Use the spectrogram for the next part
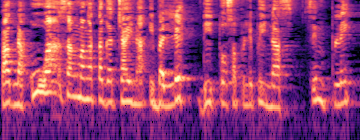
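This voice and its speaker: A woman's voice: a little high, normal speed, vocal fry, fairly bright tone. A woman ranting in a vlog, mocking and sarcastic, swearing freely. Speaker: vlogger.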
